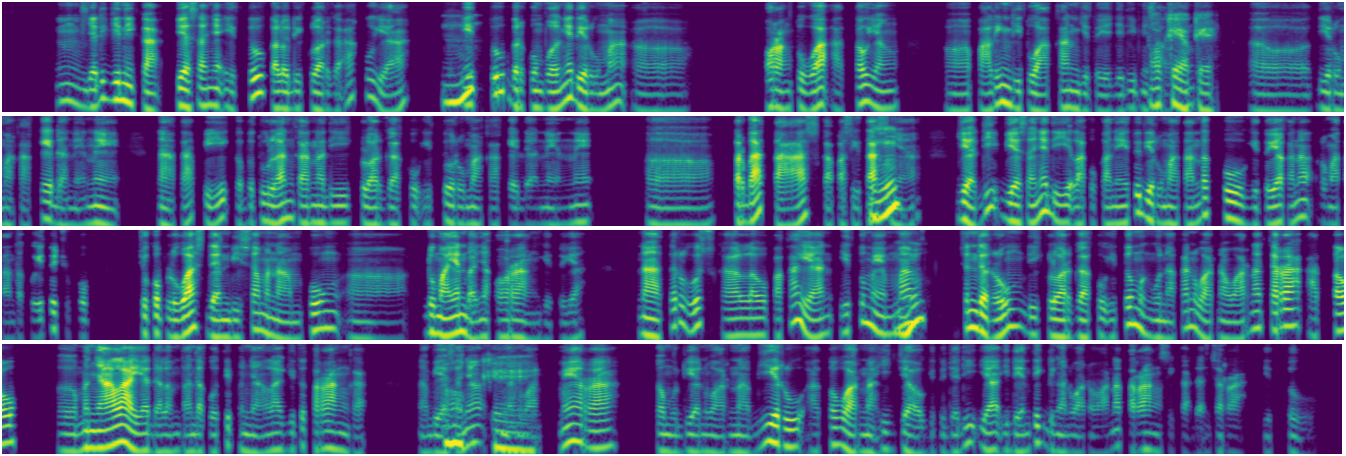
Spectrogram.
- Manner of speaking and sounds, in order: other background noise
- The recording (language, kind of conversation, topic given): Indonesian, podcast, Ceritakan tradisi keluarga apa yang diwariskan dari generasi ke generasi dalam keluargamu?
